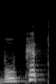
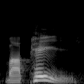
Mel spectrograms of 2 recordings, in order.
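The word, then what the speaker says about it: buffet: উচ্চারণ উচ্চারণ নেই এটা বুফেট নয় এর উচ্চারণ করতে হবে বাফেই বাফেই এখানে টি সাইলেন্ট ই তো সাইলেন্ট তাহলে বাফেই মানে খাবার টেবিল এটা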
